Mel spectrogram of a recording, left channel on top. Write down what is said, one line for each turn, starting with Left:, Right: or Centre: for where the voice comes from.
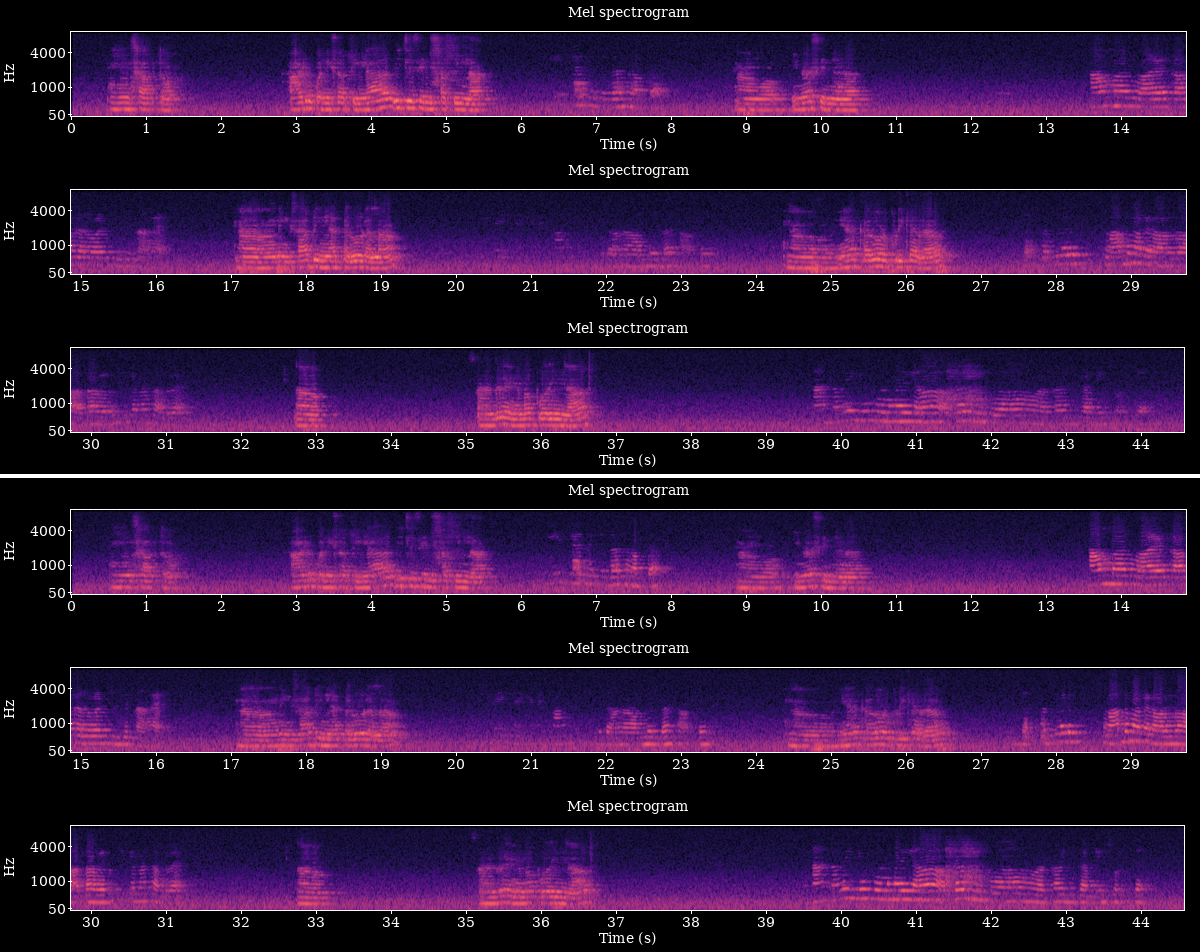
Left: ம் சாப்டோ ஆர்டர் பண்ணி சாப்டீங்ளா வீட்லயே செஞ்சி சாப்டீங்ளா
Right: வீட்ல செஞ்சி தா சாப்டோ
Left: ஆ ஓ என்னா செஞ்சீங்க
Right: இங்க சாம்பாரு வாழக்கா கருவாடு செஞ்சிருதாங்க
Left: ஆ நீங்க சாப்டீங்ளா கருவோடெல்லா
Right: இல்ல இல்ல எனக்கு ஆம்லேட் போடாங்க ஆம்மேட் தா சாப்டே
Left: ஆ ஏயா கருவோடு புடிக்காதா
Right: இந்த கர்வாடு சாப்ட மாட்டே நார்மலா அதா வெறு சிக்கன் தா சாப்டுவே
Left: ஆ சாயிந்திரோ எங்கனா போறீங்ளா
Right: ம் சாயிங்காலோ எங்கயோ போனு மாரில்ல ஆ அக்கா வீட்டுக் போனு அக்கா வீட்டுக்கு அப்டின் சொல்டே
